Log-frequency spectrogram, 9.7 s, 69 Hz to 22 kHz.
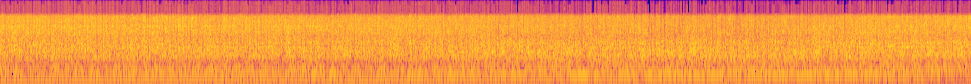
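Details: Yamaha XS650 twin converted to turbocharged MegaSquirt fuel injection, oil leaking at the right cylinder, just after first start: loud, steady idle with an even low thrum and lots of hiss and clatter; normal idle.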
